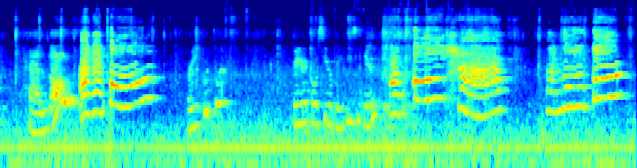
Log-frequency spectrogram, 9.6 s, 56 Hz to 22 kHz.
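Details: A happy, talkative male Moluccan cockatoo, very vocal before bed one evening in June 2020, makes harmonic, speech-like squawks and chattering bursts in short runs, mixed with a person talking to him indoors.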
